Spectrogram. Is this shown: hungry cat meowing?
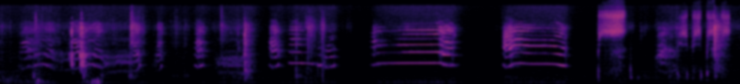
yes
